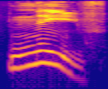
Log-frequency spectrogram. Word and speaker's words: Niamh: Neve. Yeah. It's spelled Niamh.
